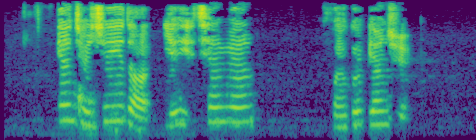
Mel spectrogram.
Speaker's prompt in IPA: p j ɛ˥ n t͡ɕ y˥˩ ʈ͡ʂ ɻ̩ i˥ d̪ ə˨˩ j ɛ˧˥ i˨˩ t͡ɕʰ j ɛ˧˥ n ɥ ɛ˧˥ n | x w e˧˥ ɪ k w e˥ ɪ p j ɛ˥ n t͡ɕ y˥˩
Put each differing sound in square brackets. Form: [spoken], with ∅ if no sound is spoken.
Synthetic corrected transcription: p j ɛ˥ n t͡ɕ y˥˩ ʈ͡ʂ ɻ̩ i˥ d̪ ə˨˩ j ɛ˧˥ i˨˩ t͡ɕʰ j [ɛ˥] n ɥ [ɛ˥] n | x w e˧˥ ɪ k w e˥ ɪ p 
